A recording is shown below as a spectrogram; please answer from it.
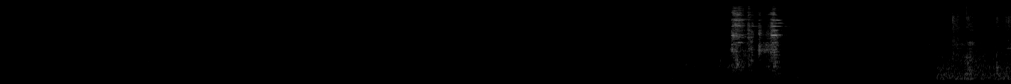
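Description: Near silence with faint handling ticks as ripe bananas are peeled by hand. About seven seconds in comes a short clatter, and just before the end a fork begins scraping and mashing banana on a ceramic plate.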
